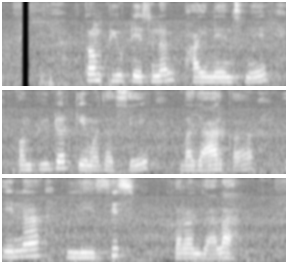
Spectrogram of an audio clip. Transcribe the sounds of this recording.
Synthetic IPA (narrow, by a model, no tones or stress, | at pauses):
kəmpjuʈesnəlpʰaɪnensme | kəmpjuʈəɾkeməd̪əd̪se | bəd͡ʒaɾkə | ena | lisis | kəɾəld͡ʒala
